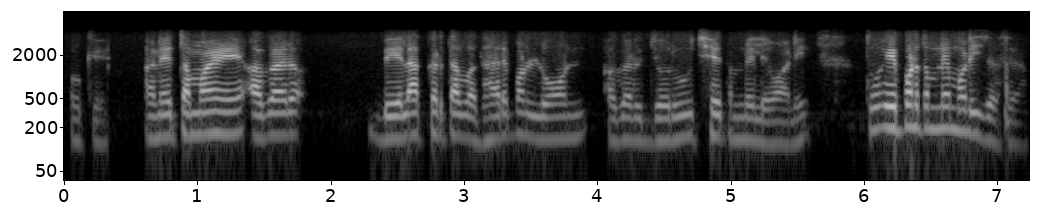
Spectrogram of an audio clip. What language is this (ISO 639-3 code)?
guj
